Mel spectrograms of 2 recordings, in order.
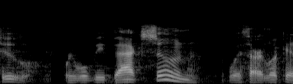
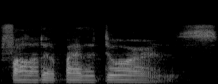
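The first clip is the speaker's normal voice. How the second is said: seventies FM DJ; 4 semitones lower than usual. Retold or imitated. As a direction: ease into it like a late-night FM host. Continues FM DJ bit.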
